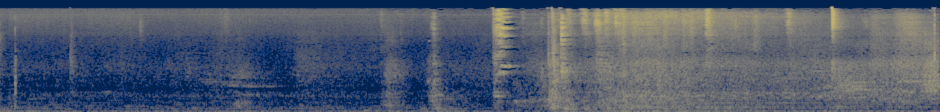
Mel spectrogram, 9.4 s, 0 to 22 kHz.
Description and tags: puerta ascensor
You can hear the sound of an elevator while is opening its doors.
door, opening, elevator, campus-upf, UPF-CS14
